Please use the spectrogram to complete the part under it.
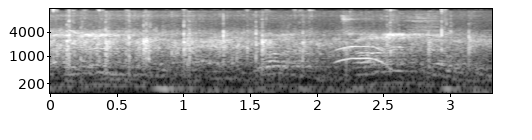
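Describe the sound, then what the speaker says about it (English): A rodeo crowd applauds and cheers after a cutting horse run, a steady wash of clapping that swells briefly near the end, with voices talking over it. "Crowd enjoying that one."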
